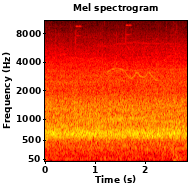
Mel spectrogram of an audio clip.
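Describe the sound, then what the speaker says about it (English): Crowd noise filling a football stadium in the NCAA Football 26 video game: a loud, continuous roar that holds steady throughout, with no distinct cheers or voices standing out. "listen to this crowd noise. This stadium is vibrating."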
